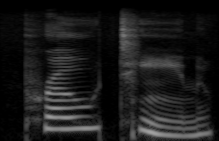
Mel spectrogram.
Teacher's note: It's pronounced protein with the stress on the first syllable.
